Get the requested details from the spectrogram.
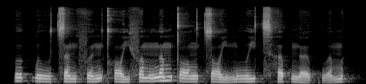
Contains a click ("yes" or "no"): no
